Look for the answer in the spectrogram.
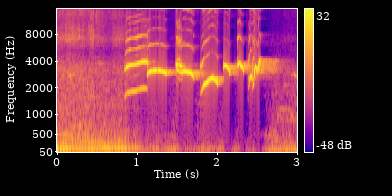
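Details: Oriental magpie-robin (kacer) in loud 'ngeplong' fighting song used to provoke other males: a burst of clear whistled notes and slurred rising-falling phrases after a quiet start with low background hum.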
